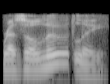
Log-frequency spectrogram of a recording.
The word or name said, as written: resolutely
